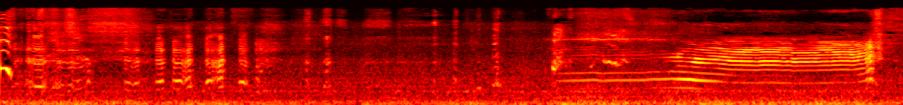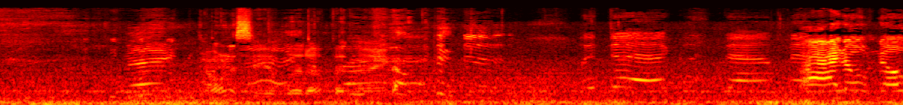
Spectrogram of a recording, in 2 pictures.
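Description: Steady road rumble inside a car cabin, with a woman's long, wavering high-pitched wail about four seconds in, lasting about two seconds, followed by short wordless vocal sounds.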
